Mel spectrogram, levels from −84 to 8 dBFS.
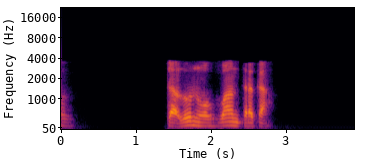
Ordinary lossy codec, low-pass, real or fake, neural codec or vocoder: MP3, 24 kbps; 3.6 kHz; fake; codec, 16 kHz, about 1 kbps, DyCAST, with the encoder's durations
